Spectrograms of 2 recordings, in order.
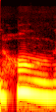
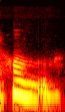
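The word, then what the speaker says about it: hung: is just a h and then home is h-u-n-g and we coordinate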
